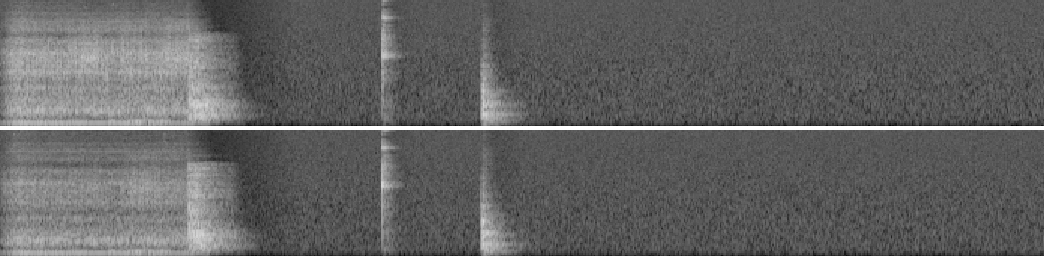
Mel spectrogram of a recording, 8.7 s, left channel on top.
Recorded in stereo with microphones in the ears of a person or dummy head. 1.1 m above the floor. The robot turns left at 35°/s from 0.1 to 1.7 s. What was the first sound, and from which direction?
A pop, 70° right (ahead or behind).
